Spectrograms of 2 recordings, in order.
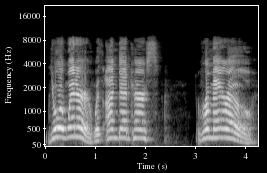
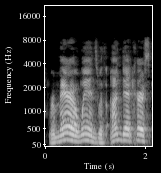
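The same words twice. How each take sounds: First: Loud, slow, high announcer call; ring announcer shout. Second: Said in the usual way. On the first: Acted. Announcing the match winner.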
